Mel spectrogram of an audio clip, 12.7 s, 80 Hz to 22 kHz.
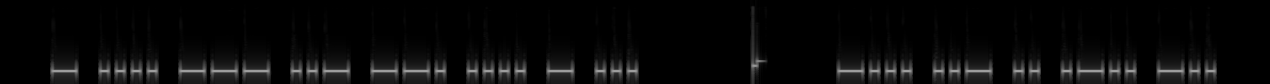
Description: Morse code, heard as a keyed tone, about 15 wpm, 700 Hz. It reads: THOUGHTS BUILD
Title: Sentences from Top 1000 Words - Review Part 1 - New Word Drill - 15wpm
